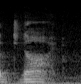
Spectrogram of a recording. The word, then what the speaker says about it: deny: 綴りは deny でデニーみたいに書くんですが、発音は deny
